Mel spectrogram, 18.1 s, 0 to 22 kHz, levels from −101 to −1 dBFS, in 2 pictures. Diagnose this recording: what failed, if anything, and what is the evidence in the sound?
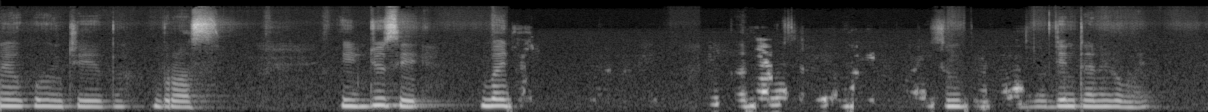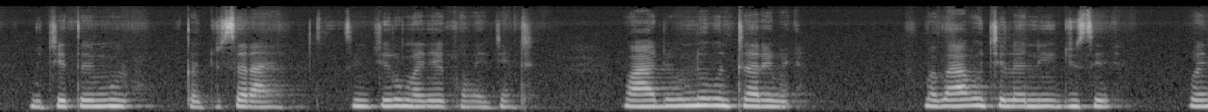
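Call processing is where this fails. The talker's speech is suppressed in double talk twice: from 3.82 to 4.56 s it sinks by up to about 35 dB, with most of that span affected, and from 5.46 to 7.73 s it drops by about 30 dB and stays pulled down or broken for around two seconds. The pattern points to an echo canceller that likely could not tell the near talker from loudspeaker echo while both sides spoke and attenuated everything.

The same stage lets the other side's voice leak through in four places: a brief scrap at 4.89 to 4.94 s about 35 dB under the talker, a long stretch from 5.31 to 6.21 s at roughly the talker's own level, a short burst at 6.82 to 6.91 s about 20 dB down, and 7.23 to 7.67 s only about 5 dB down. This is likely residual far-end echo that the canceller failed to subtract from the microphone signal.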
